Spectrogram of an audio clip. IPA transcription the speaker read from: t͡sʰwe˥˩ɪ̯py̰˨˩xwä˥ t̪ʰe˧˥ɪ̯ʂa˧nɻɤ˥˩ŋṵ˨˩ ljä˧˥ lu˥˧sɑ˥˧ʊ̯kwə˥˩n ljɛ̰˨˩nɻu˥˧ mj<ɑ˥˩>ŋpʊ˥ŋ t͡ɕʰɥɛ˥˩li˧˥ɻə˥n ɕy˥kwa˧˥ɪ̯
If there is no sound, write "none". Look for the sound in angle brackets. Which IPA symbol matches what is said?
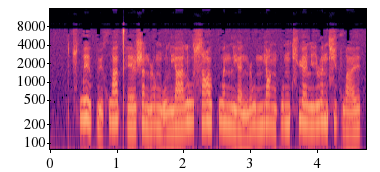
ɑ˥˩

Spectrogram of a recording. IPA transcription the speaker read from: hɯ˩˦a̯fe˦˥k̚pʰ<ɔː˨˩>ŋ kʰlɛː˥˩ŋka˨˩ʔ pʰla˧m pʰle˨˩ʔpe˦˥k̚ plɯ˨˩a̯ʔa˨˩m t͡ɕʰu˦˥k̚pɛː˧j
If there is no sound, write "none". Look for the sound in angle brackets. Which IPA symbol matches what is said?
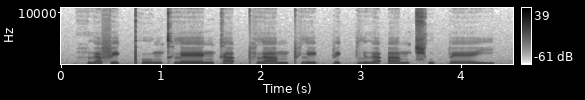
oː˨˩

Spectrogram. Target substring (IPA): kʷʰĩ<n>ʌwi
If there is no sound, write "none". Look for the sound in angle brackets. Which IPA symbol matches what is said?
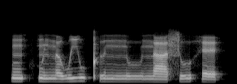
n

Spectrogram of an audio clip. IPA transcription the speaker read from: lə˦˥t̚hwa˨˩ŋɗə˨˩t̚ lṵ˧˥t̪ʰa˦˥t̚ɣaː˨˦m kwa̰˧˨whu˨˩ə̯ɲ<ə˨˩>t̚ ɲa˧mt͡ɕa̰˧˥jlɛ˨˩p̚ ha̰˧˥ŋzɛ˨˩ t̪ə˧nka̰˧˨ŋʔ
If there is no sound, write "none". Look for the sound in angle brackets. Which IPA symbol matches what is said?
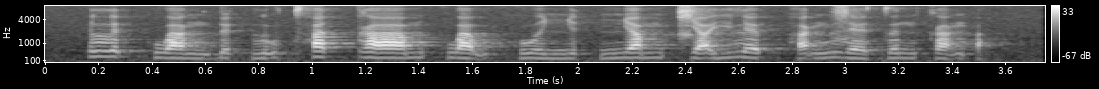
ə˨˩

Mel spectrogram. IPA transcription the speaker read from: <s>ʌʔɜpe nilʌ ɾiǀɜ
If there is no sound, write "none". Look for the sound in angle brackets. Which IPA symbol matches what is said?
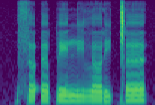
s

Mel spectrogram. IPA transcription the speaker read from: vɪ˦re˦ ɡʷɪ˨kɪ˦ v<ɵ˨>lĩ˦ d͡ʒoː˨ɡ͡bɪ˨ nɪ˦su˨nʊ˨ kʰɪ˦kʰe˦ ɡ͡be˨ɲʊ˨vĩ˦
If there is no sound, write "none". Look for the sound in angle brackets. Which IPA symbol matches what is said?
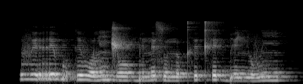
o˨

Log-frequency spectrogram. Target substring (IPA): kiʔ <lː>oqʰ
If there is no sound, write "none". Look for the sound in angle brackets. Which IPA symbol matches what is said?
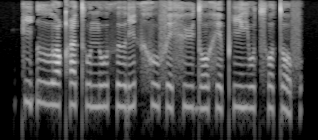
lː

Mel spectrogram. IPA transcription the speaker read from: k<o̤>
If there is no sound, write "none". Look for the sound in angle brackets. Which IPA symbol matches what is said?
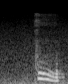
o̤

